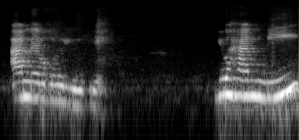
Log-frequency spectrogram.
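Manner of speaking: emotional, choked-up voice, thick with feeling. Speaker recalls what the woman who stood by her said the night her husband left: emotional. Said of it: "I'm going emotional".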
